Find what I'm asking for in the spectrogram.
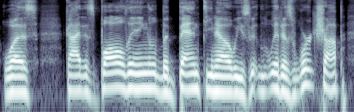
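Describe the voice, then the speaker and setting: A man's voice: mid-range voice, steady tone, normal speed, a little mellow, dry recording. Thoughtful man in his sixties, dry sound. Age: 60s. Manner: thoughtful, rambling with restarts and "you know". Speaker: guest author. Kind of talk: casual podcast interview.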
